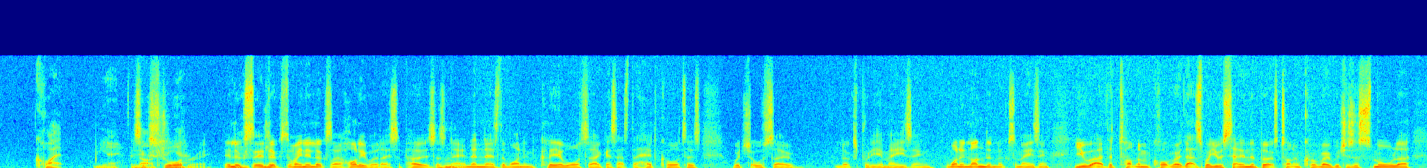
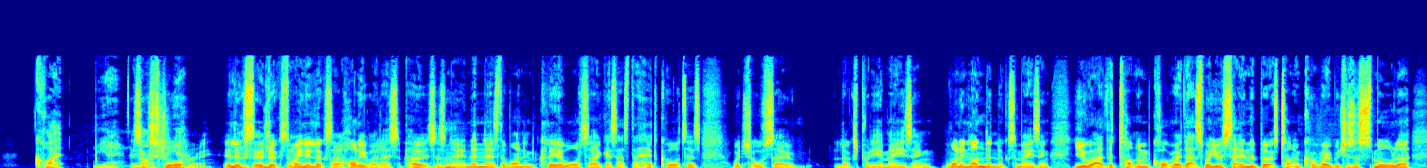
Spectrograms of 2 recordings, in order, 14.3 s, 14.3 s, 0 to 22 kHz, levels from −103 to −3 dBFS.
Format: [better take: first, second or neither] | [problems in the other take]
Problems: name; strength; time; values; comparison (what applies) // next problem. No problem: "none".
second | hiss; faint; throughout; 20 dB below the speech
